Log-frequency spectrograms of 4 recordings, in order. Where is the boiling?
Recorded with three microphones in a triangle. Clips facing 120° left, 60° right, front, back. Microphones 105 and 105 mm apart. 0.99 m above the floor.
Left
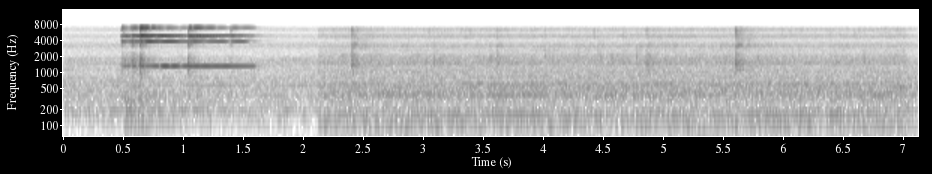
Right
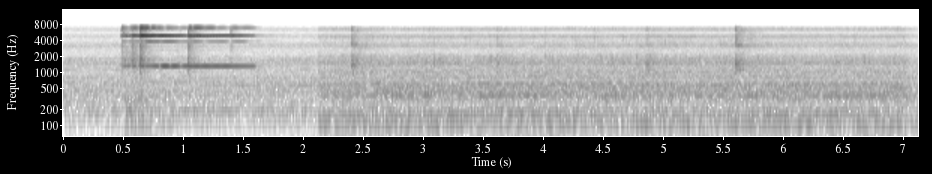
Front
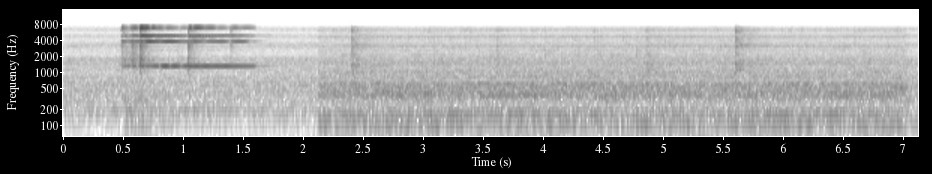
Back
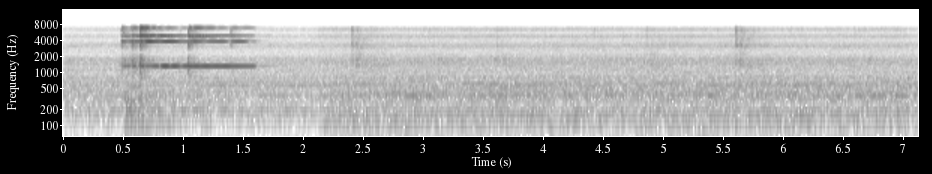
20° left, 4.5 m.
